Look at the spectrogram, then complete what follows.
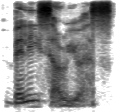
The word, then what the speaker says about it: Belisarius: and then you can use Belas, what the pronunciation, yeah, Belisarius, yeah.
